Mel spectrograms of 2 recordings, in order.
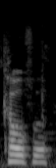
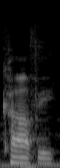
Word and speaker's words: Kofa: Once again, I've been your humble host, Kofa, Kofa, not coffee, not Kufu, not Kofi, or any variation thereof. Kofa rhymes with sofa, easy to say, easy to spell.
